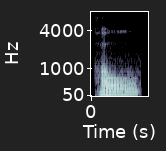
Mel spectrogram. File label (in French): "hou2", chinois; Cours-de-Chinois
